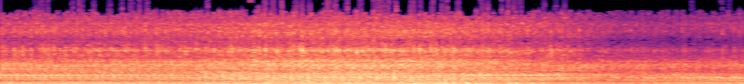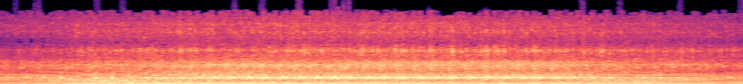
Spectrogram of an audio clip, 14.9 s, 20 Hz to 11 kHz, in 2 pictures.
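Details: 2012 International PB105 short school bus, International DT466 MaxForce 7.6L turbo diesel, automatic, about 106,000 miles: steady, even diesel idle with a low drone and faint regular clatter, nothing irregular; normal idle.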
